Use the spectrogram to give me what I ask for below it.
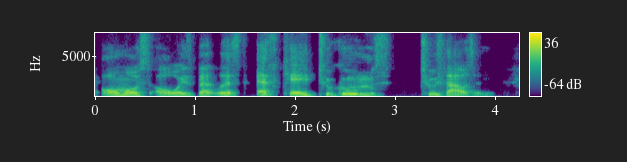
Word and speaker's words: Tukums: always bet list FK tukums two thousand it's that's just my pronunciation is probably terrible but it's t-u-k-u-m-s f-k kind of like FC two comes 2000.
